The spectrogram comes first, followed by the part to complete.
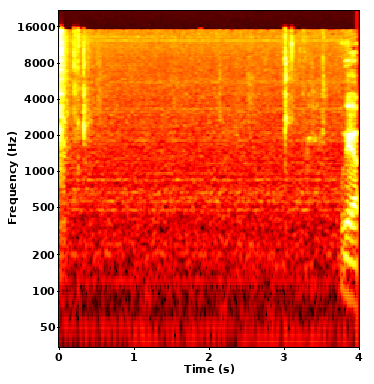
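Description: Small sharp clicks of a mosquito hemostat working elastic power chain onto lingual orthodontic brackets: a quick cluster at the start and one more about three seconds in, over a faint steady hum. A man's voice starts just before the end.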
